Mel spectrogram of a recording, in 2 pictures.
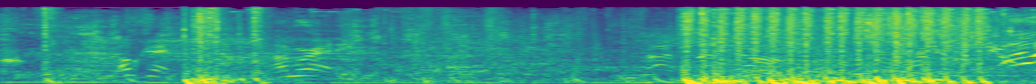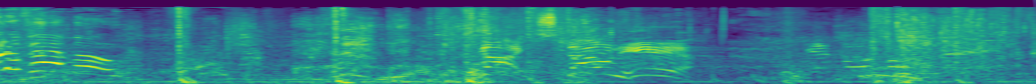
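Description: Zombies snarl and groan up close.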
